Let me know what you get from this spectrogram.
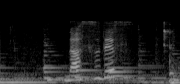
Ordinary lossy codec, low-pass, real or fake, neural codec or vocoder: none; none; real; none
